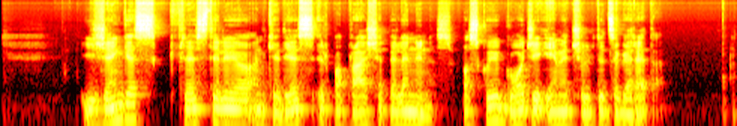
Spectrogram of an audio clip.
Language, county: Lithuanian, Tauragė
